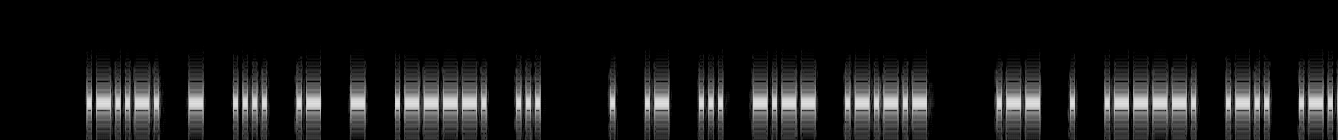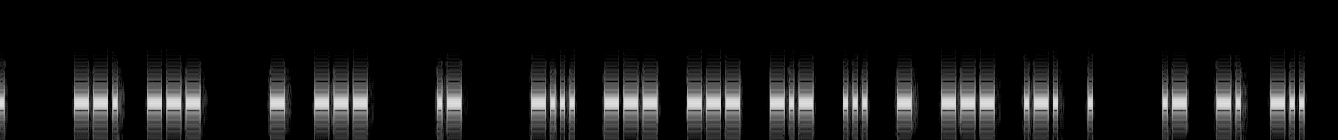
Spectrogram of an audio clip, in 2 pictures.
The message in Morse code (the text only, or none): "THAT'S EASY. WE'LL GO TO A BOOKSTORE AND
